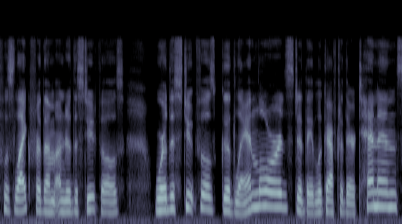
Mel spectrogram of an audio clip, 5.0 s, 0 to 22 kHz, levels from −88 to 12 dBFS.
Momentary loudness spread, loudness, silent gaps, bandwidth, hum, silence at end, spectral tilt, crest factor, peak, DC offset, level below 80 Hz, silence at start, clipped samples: 7 LU; -27 LUFS; none; 12 kHz; none; 0 s; -5 dB/octave; 18 dB; -8 dBFS; under 0.1%; -60 dBFS; 0.05 s; under 0.1%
